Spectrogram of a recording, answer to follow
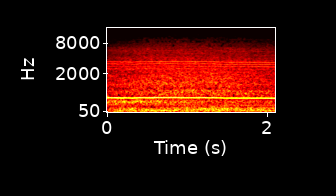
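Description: A sports commentator's voice holding one long, steady shouted note over a stadium crowd cheering a goal.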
